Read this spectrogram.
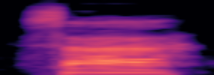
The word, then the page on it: sah: apatani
